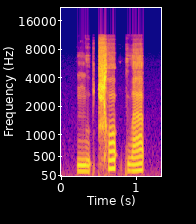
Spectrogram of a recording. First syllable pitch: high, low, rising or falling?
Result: low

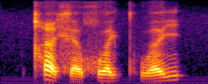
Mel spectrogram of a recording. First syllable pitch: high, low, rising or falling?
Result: falling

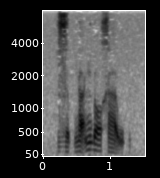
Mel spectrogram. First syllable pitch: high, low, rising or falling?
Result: low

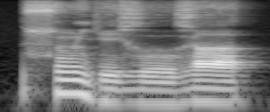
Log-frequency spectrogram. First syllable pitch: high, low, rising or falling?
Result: high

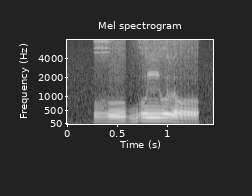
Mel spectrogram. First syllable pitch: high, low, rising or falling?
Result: low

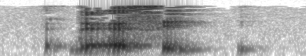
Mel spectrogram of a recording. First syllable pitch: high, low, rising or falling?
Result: rising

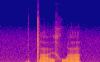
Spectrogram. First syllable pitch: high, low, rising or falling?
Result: low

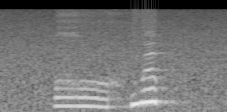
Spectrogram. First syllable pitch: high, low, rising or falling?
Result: low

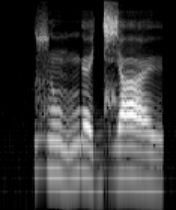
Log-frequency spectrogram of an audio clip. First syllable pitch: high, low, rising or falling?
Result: falling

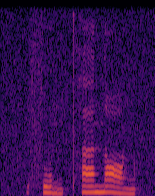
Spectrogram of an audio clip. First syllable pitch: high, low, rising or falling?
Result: low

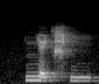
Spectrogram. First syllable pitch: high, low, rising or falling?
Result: falling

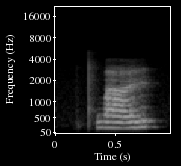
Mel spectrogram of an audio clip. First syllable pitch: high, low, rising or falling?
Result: rising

